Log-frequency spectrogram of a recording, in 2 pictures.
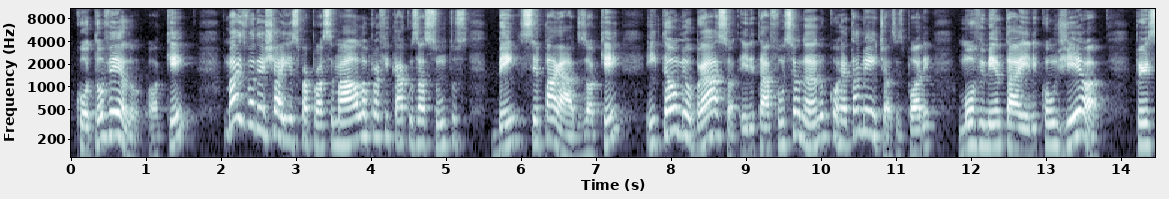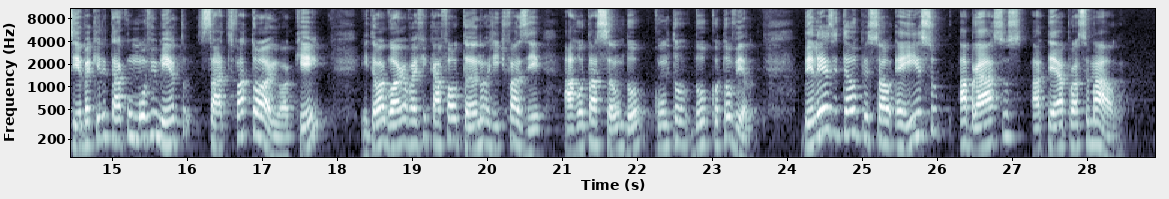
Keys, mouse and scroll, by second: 0.8-1.7 scroll down 1, 1.7-2.4 scroll down 1, 2.4 middle click, 4.1-4.6 shift+scroll down 4, 5.0 scroll down 3, 5.8 scroll down 1, 7.6 scroll up 2, 8.1 middle click, 11.1 g, 19.5 middle click, 22.3-22.7 scroll down 1.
